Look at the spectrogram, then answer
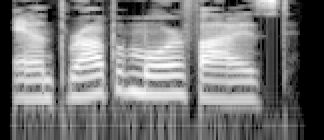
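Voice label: "anthropomorphized", English, British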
